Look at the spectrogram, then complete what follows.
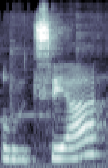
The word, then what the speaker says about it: Lucia: And fun fact, my real name is pronounced Lucia. It's not Lucia, but in my save file, I'm Lucia, and it literally means light.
